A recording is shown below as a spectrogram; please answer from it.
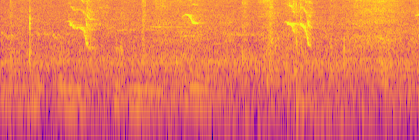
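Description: Asian small-clawed otter giving a quick series of short, high-pitched chirping squeaks.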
